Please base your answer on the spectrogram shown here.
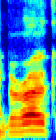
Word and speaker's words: baroque: I mean, You can say, I believe in English, the pronunciation could be baroque or baroque. Both of them are correct. So some people say baroque, some people say baroque.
